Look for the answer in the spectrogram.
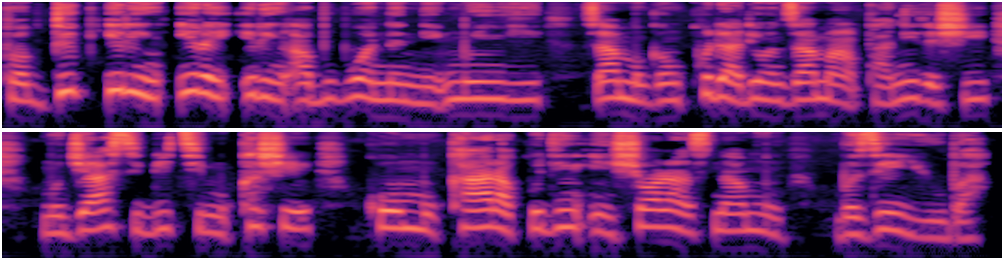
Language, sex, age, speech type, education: Hausa, female, 30-45, spontaneous, tertiary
